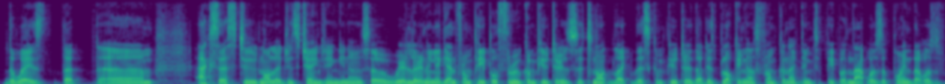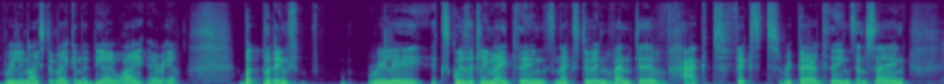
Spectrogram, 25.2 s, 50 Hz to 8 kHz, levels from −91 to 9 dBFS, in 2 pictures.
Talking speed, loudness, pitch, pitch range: 150 wpm, -25 LUFS, 100 Hz, 90-110 Hz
